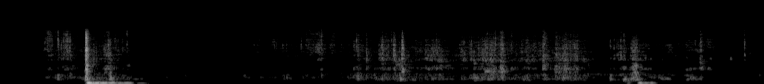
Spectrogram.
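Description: Paper pages of a spiral notebook rustling as they are handled and flipped over, with small crinkles and clicks. There is a sharp bump with a low thud about a second in, and another thud near six seconds.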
